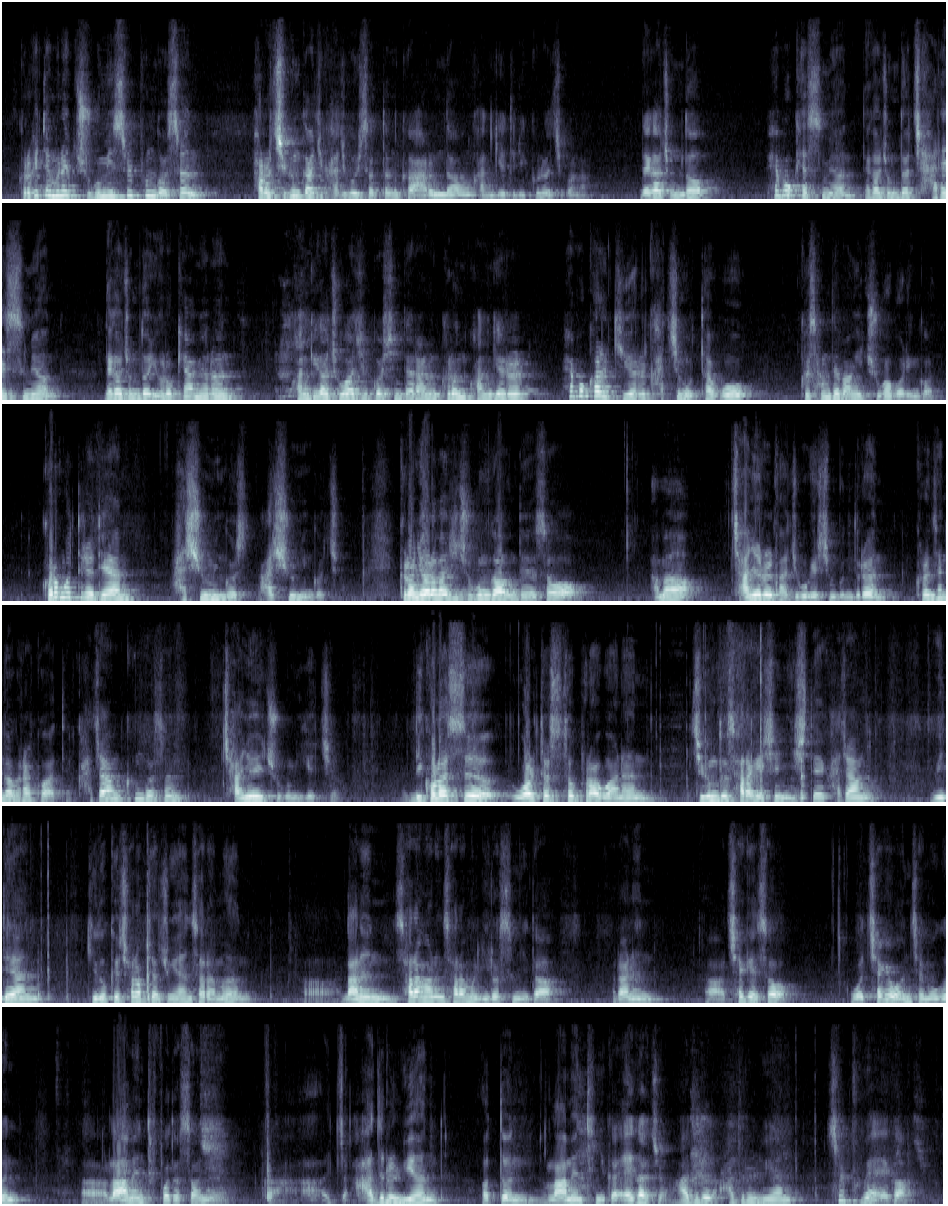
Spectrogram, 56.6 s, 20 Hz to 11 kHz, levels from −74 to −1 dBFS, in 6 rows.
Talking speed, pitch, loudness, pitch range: 290 characters per minute, 200 Hz, -17 LUFS, 170-225 Hz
